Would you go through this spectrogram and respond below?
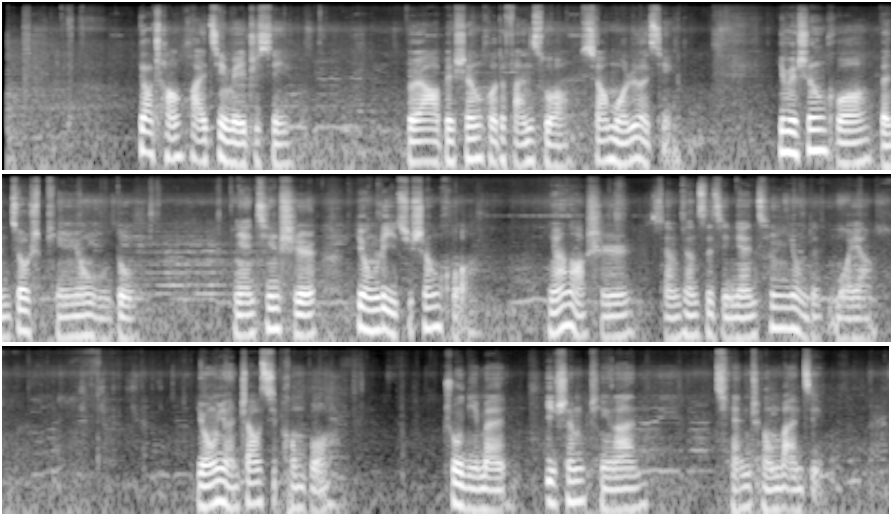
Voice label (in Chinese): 评论; 木犀蒸「生而为人」下的评论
